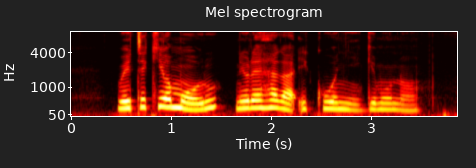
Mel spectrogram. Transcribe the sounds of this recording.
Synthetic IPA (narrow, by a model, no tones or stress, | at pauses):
weːtekiɔmoːɾuneoɾɛɦaɣaʔikuoɲiːŋɡemonɔ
